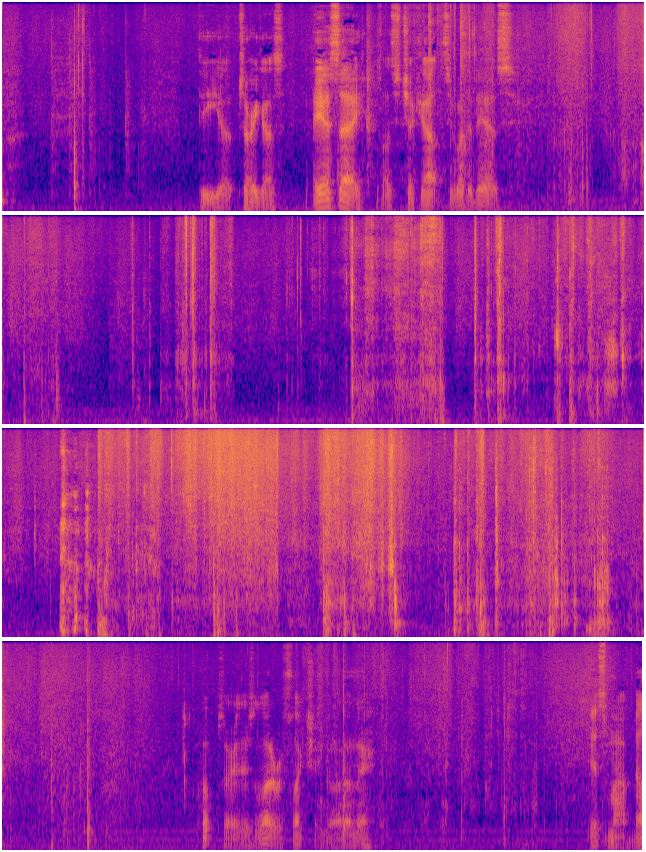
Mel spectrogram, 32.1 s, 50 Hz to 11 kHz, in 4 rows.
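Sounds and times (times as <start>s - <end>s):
packaging tearing and rustling: 10.0s - 10.9s, 17.4s - 21.2s.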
